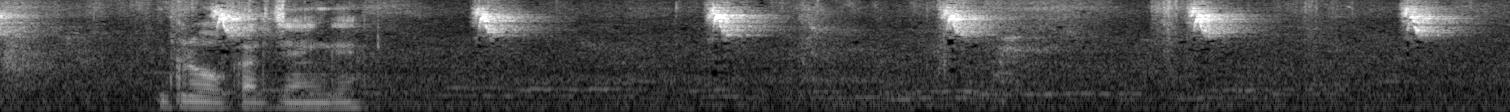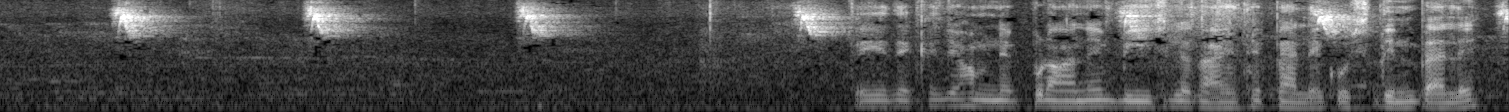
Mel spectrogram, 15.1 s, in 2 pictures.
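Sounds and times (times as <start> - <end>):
bird chirping: 0.0 - 12.3.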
